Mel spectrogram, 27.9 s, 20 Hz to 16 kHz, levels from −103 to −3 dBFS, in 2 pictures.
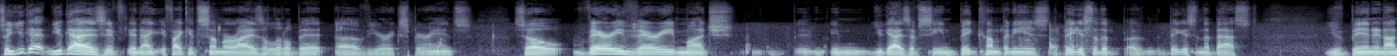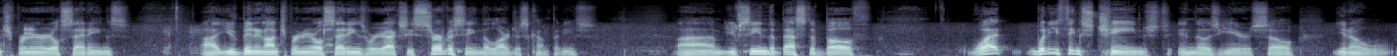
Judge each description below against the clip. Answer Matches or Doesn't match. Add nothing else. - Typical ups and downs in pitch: Matches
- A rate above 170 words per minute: Doesn't match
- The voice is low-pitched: Matches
